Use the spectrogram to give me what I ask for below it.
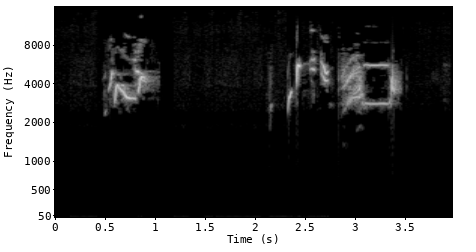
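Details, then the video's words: European goldfinch on a clean training recording for young birds, in the nahrat and taqasim style: a short warbled phrase, a pause, then quick chirps followed by a harsh buzzy note. "شريط لغة حسون نهرات وتقاسيم"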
